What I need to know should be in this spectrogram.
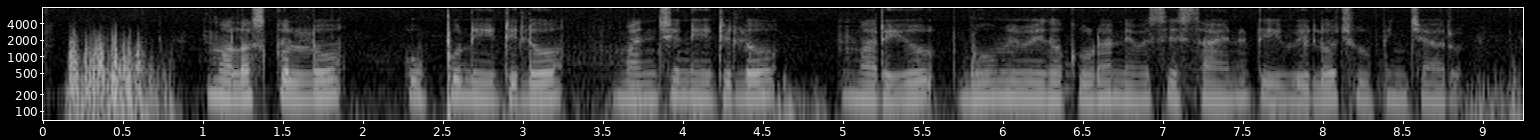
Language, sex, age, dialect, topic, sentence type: Telugu, female, 18-24, Central/Coastal, agriculture, statement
